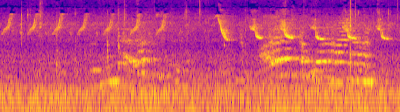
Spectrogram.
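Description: Bird chirping: a quick series of about six short chirps, each falling in pitch, in the second half, over a softer wavering call, with faint ticks throughout.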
